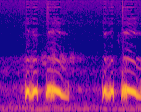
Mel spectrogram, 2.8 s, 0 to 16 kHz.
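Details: Decoy spotted dove calling 'khu' and 'khrun'. Two mellow two-part coos: a brief quavering note, then a drawn-out descending note, spaced about 1.5 seconds apart over a faint low hum.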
